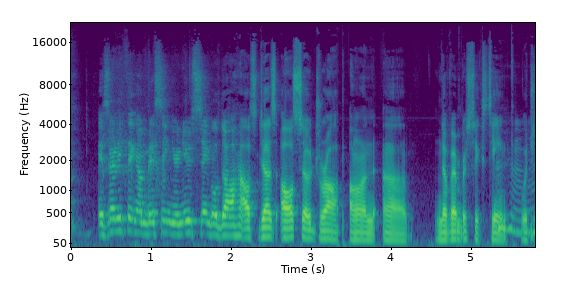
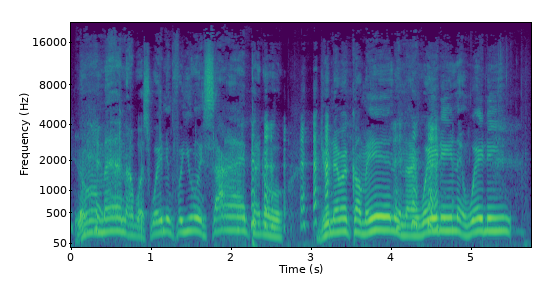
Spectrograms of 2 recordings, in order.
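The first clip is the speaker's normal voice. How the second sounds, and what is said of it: Put-on Spanish accent. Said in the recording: “my Spanish accent comes out”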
